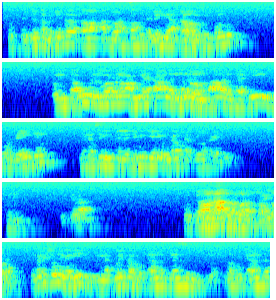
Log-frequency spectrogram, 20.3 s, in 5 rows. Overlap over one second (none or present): present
